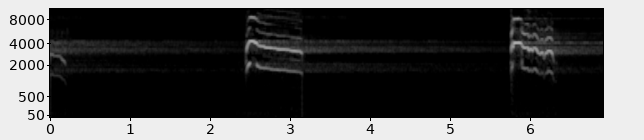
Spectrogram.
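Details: Hawk screams meant to frighten birds away: two loud, rasping, falling cries roughly three seconds apart, each with bright harmonics, over a constant high-pitched ringing background.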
